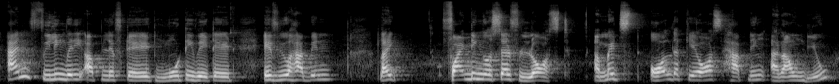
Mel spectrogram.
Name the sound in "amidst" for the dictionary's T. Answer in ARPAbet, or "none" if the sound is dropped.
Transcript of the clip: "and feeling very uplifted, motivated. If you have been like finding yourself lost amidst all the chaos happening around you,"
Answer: T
